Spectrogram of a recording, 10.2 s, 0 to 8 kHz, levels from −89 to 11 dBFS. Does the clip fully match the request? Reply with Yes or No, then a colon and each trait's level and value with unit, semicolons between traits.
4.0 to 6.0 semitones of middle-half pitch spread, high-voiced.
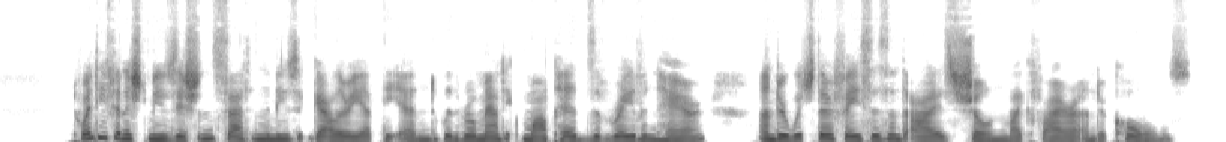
No: average, 2.8 semitones; high, 195 Hz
